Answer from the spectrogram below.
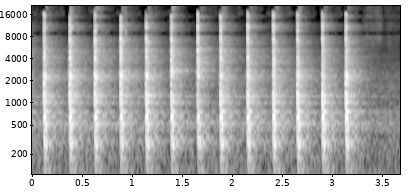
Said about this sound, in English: Using a little heavier hammer because of it.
